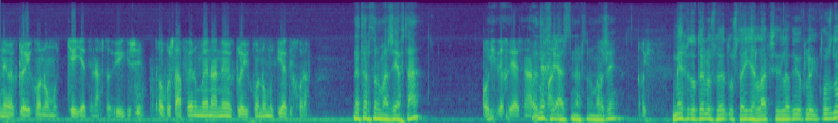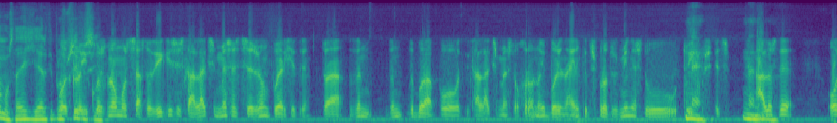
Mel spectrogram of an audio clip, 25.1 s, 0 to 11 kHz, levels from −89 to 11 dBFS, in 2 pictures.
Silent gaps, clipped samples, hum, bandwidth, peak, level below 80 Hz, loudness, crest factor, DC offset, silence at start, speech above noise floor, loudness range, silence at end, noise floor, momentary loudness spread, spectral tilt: none; under 0.1%; none; 10 kHz; 0 dBFS; -32 dBFS; -12 LUFS; 12 dB; under 0.1%; 0 s; 25 dB; 4 LU; 0 s; -36 dBFS; 10 LU; -6.5 dB/octave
